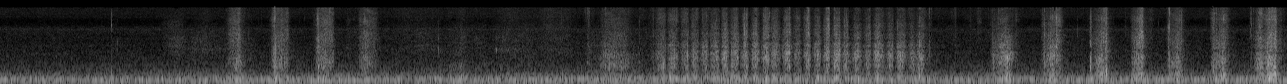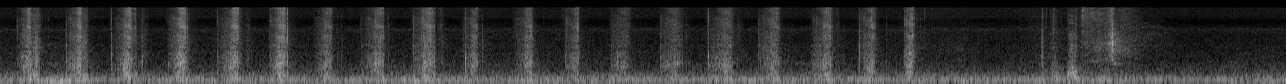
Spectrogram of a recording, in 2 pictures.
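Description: Stiff-bristled scrub brush scraping back and forth over a wet, foamy rug, in rhythmic strokes about two a second, with a stretch of fast continuous scrubbing a few seconds in. A low steady hum runs underneath.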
